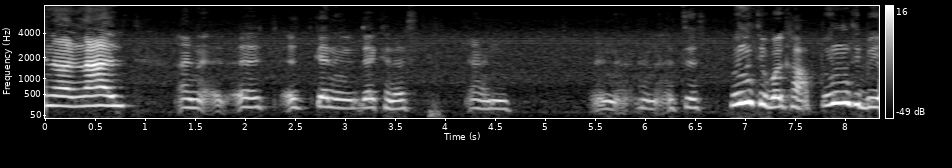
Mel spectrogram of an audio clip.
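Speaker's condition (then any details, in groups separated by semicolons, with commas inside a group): Cerebral palsy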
